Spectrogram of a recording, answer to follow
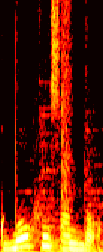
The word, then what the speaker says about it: Mofusand: In Japanese, it's pronounced Mofusando.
